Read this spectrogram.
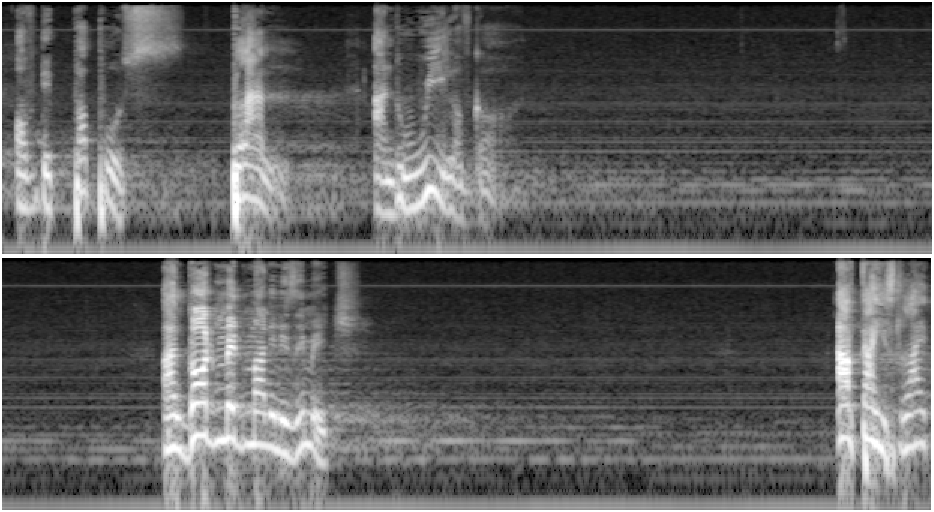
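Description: A man preaches energetically into a microphone, in bursts with long pauses.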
